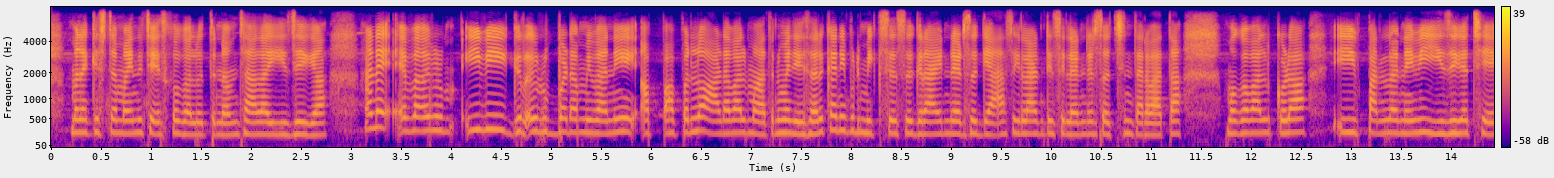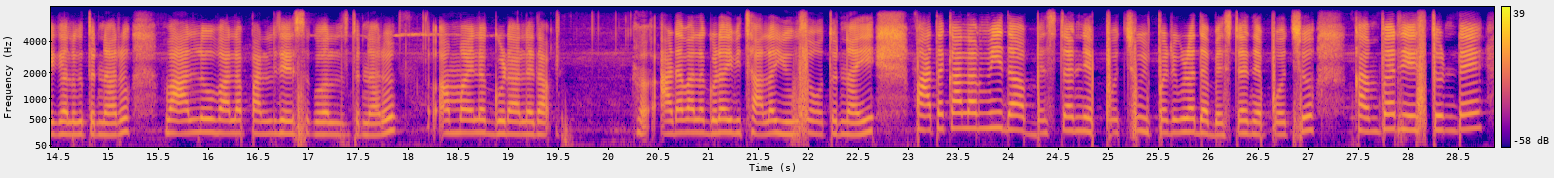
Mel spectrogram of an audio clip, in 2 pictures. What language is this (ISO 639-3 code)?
tel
